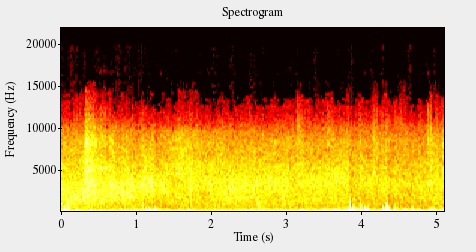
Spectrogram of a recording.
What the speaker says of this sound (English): Wind's starting to pick up again as we get back to a higher elevation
